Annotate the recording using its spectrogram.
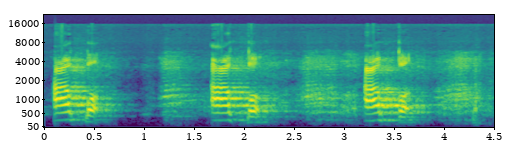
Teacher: Ko sama ka beda. Ko huruf qalqalah. Ketika mantul, ketika sukun dia mantul.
